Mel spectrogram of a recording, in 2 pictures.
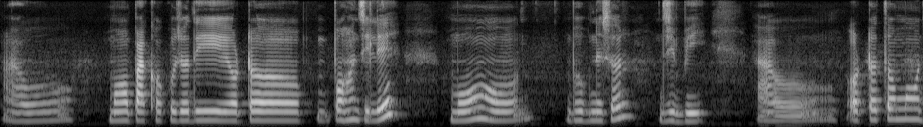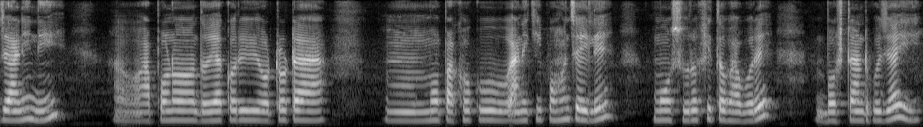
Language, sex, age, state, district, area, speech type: Odia, female, 30-45, Odisha, Kandhamal, rural, spontaneous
